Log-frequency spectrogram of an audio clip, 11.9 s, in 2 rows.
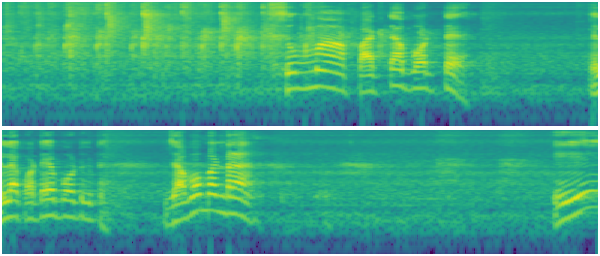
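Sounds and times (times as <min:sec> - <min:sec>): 
hands clapping at a devotional talk: 0:00.0 - 0:04.1
speech: 0:02.8 - 0:04.7, 0:05.9 - 0:08.6, 0:11.5 - 0:11.9.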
